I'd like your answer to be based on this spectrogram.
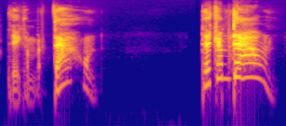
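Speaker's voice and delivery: rising battle cry; shouting. Real, not acted. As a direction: yell it out. Battle cry during fight.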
